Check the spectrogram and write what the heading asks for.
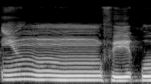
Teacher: হবে কারণ জবরের পরে খালি আলিফ এক আলিফ টানতে হয় ইউনফিকুন এখানে নুন সাকিনটা গুন্নাহ করব কারণ নুন সাকিনের পরে ফাটি ইকফার হরফ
